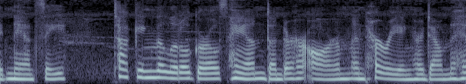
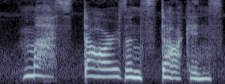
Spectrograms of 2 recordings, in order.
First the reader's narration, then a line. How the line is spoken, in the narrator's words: gasped Nancy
